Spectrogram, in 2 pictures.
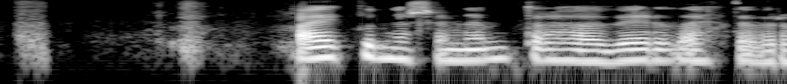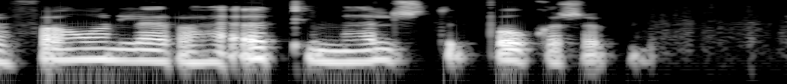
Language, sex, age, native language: Icelandic, female, 40-49, Icelandic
